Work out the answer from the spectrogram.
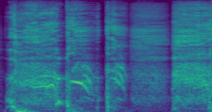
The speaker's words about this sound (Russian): Начал было Хасан, но вновь разразился страшным кашлем.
